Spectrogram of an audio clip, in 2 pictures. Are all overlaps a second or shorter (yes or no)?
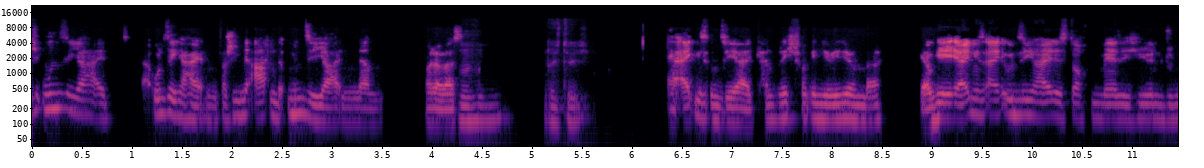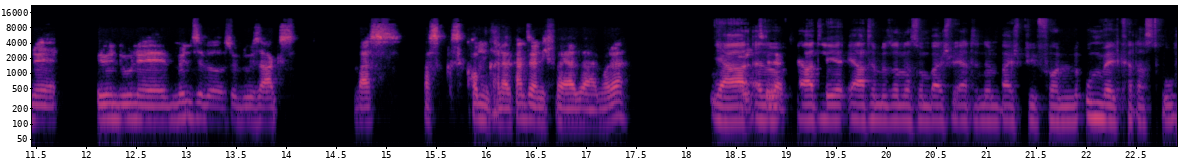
yes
